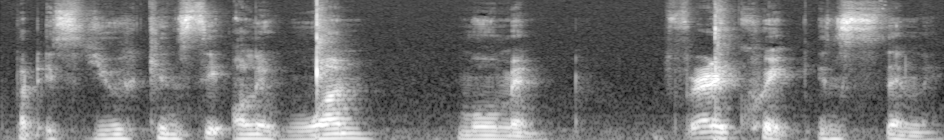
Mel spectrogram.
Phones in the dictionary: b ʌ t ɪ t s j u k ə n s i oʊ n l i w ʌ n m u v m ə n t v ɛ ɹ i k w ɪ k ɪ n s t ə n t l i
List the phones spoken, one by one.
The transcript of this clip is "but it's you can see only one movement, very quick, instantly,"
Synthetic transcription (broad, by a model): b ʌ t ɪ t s j u k ə n s i oʊ n l i w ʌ n m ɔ m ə n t v ɛ ɹ i k w ɪ k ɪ n s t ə n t l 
